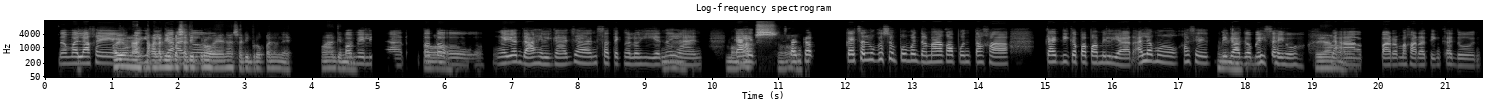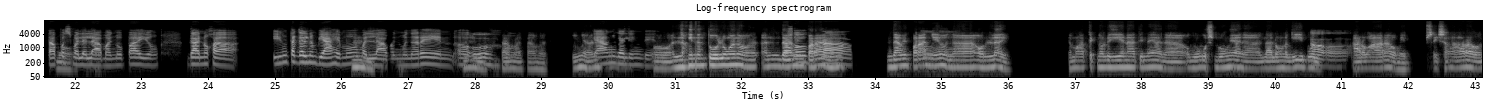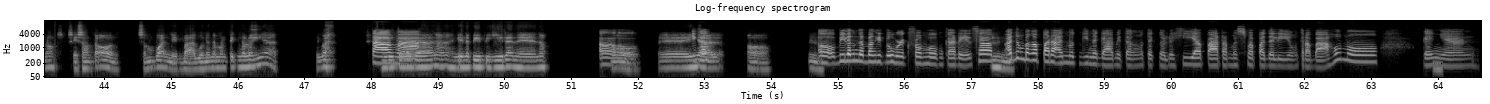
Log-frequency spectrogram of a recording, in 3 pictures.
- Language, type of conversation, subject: Filipino, unstructured, Paano nakatulong ang teknolohiya sa mga pang-araw-araw mong gawain?
- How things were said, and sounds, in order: none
